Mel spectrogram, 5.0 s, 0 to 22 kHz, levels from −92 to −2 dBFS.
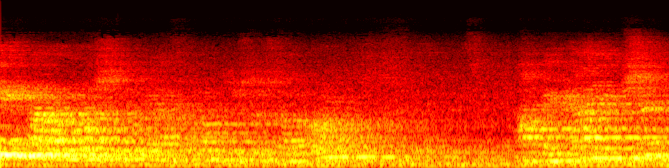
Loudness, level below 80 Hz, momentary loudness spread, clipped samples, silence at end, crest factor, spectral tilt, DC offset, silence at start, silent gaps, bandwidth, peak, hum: -19 LUFS; -38 dBFS; 16 LU; under 0.1%; 0 s; 18 dB; -8 dB/octave; under 0.1%; 0 s; none; 8.4 kHz; 0 dBFS; none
